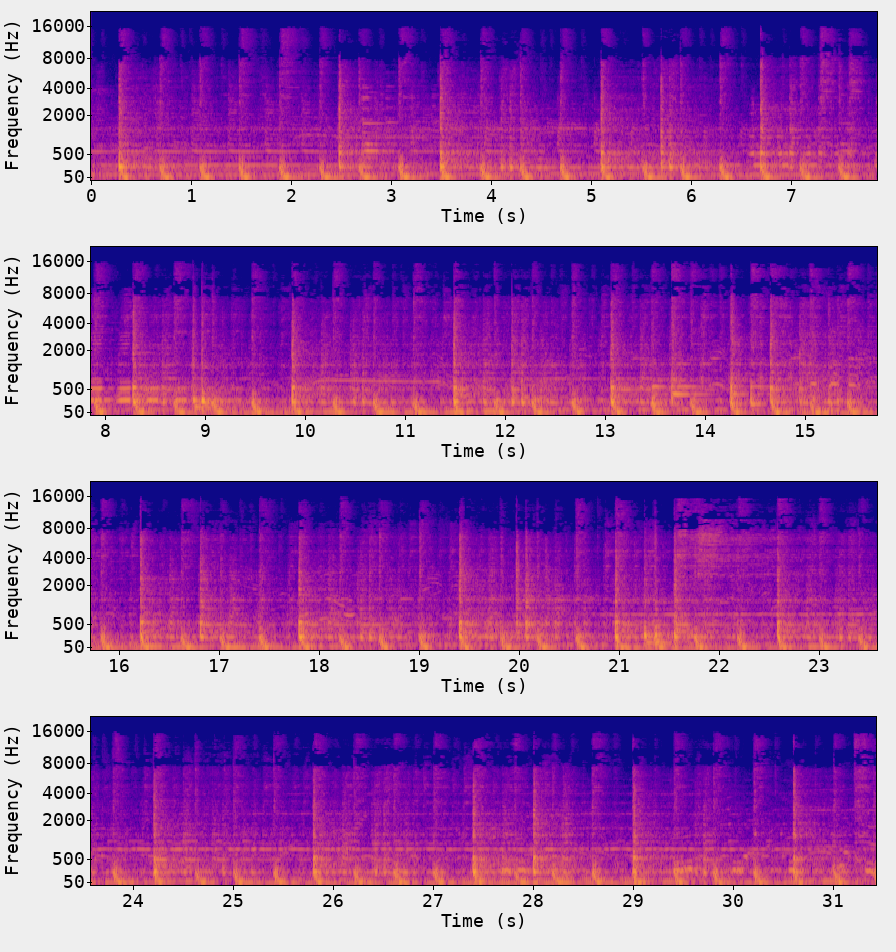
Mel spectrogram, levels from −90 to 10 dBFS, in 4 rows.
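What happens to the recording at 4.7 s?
At 4.7 s the level shudders rapidly up and down, giving a metallic buzz with extra tones around each note, and the same buzz runs through the whole clip. It is overlap-add ripple: the audio was split into windowed frames and rejoined with an overlap whose windows don't add up to a constant gain, so the level dips and swells by about 6 dB once per frame, at a rate of roughly 150 Hz.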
